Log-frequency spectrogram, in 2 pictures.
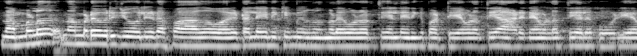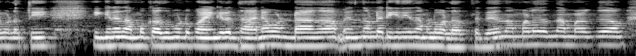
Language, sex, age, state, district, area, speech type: Malayalam, female, 45-60, Kerala, Kottayam, rural, spontaneous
